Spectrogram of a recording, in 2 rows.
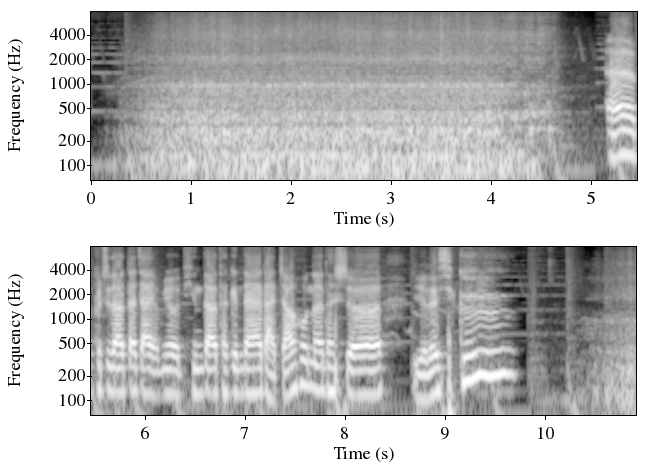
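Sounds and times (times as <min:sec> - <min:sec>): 
kitchen range hood running: 0:00.3 - 0:04.8
speech: 0:05.2 - 0:09.8.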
